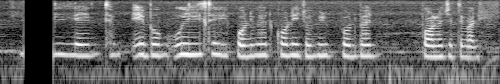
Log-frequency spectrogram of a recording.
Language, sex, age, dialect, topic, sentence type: Bengali, female, 18-24, Rajbangshi, agriculture, question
